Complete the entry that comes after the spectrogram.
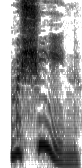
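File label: "machine", British English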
